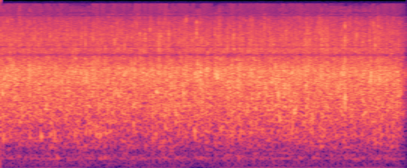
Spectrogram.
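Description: Recirculating water feature in a landscaped native garden trickles and splashes steadily, a continuous bright babbling flow, moderately close and unbroken, with no voices.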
